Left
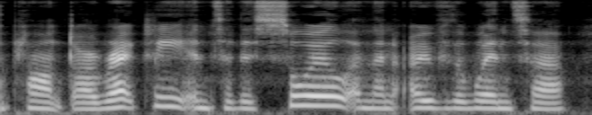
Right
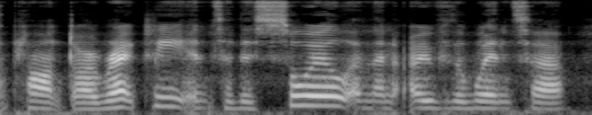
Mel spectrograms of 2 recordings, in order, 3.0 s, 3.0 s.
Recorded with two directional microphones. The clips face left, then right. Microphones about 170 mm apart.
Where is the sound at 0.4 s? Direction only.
20° left (ahead or behind).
